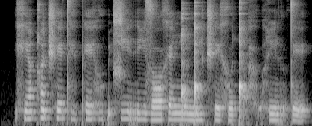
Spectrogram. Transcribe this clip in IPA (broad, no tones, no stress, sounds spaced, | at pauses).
x ẽ qʰ ɛ̃ t͡ʃʰ e tʰ e̤ pʰ e h o̤ ɓ ḛ ɕ i r i z ɔ x ɛ ŋ͡ǃ ʊ ŋ͡ǃ i t͡ʃʰ e x ʊ ǃʼ a̰ h o̰ h ĩ r o̰ t e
